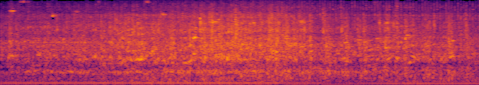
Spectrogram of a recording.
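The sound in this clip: A tractor engine running, giving a steady, even low drone with a constant rumbling hum that holds the same level from start to finish, with no voices.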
